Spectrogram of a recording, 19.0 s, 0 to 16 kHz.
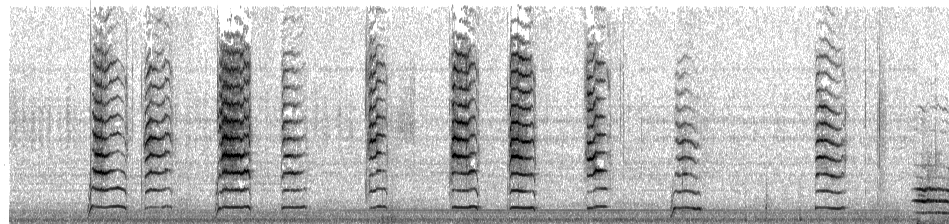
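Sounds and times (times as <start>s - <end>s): cat meowing: 13.4s - 14.1s, 18.2s - 18.9s.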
